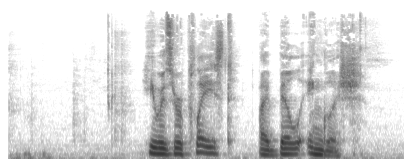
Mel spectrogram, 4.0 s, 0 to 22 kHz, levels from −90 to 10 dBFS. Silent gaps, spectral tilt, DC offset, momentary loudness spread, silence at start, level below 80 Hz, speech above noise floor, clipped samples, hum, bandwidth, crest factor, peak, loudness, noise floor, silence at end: none; -6 dB/octave; under 0.1%; 15 LU; 0.15 s; -48 dBFS; 35 dB; under 0.1%; none; 16 kHz; 18 dB; -2 dBFS; -19 LUFS; -52 dBFS; 0.45 s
